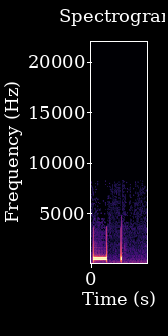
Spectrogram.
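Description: Busy tone after a phone call is disconnected: one steady electronic beep lasting about a quarter second, then a second beep cut off almost at once, followed by near silence.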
